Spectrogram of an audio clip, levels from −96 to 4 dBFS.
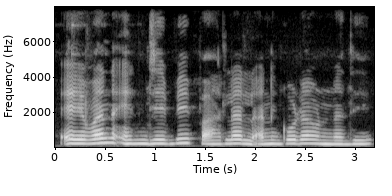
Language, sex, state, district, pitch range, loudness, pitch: Telugu, female, Andhra Pradesh, Annamaya, 205-230 Hz, -15 LUFS, 220 Hz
